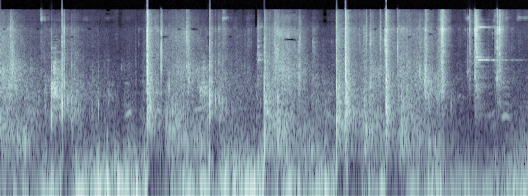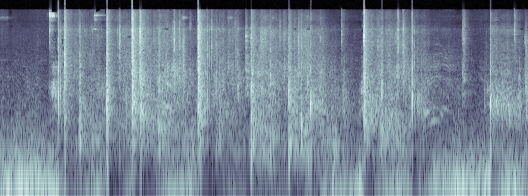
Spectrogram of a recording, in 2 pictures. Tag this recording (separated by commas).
machine gun shooting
